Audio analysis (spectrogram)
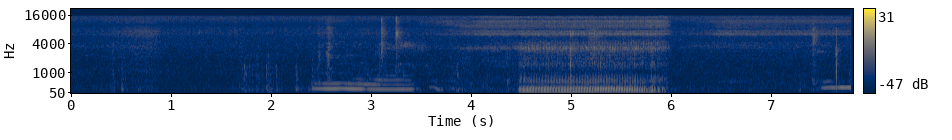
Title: Rosco the snoring boxer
